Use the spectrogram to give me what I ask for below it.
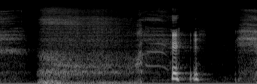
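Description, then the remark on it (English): A person demonstrates the deep calming breath a 2-year-old child takes: a long, airy inhale lasting about a second, followed by two quick, breathy voiced puffs as the air is let out. “They both breathe. My 2-year-old's funny now. If she thinks I'm getting a little bit worked up, she'll look at me and she'll go.”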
